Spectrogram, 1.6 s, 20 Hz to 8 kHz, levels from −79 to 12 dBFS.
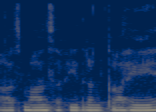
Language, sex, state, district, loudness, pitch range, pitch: Hindi, female, Uttar Pradesh, Budaun, -34 LUFS, 180-185 Hz, 185 Hz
